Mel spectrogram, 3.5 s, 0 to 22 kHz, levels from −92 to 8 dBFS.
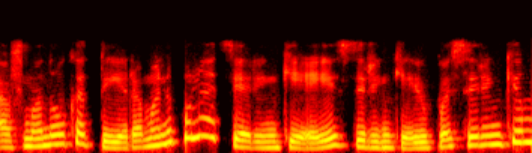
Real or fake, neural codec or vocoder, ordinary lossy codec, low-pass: real; none; Opus, 24 kbps; 7.2 kHz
